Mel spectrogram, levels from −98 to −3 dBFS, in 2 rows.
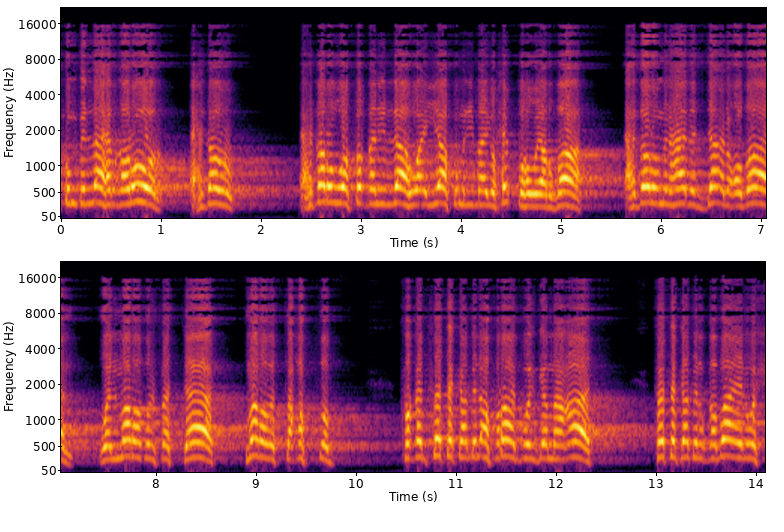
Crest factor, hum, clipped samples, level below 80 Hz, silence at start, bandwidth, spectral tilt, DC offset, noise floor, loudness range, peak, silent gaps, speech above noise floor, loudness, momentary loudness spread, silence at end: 16 dB; none; under 0.1%; -72 dBFS; 0 s; 16.5 kHz; -2.5 dB/octave; under 0.1%; -48 dBFS; 3 LU; -2 dBFS; none; 32 dB; -17 LUFS; 11 LU; 0 s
